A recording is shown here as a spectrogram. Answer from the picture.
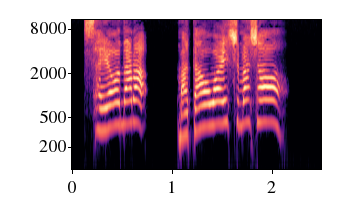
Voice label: anime, Anime Character Farewell Voices! "Sayonara" Phrases; anime characters say goodbye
